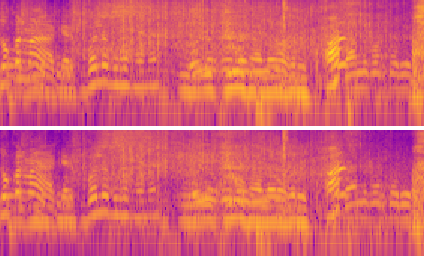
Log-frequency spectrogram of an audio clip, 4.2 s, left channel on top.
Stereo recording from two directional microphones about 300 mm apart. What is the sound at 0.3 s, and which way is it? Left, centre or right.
Speech, left.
